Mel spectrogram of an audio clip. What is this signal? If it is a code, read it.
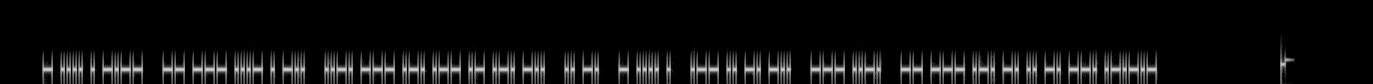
Morse code, heard as a keyed tone, about 40 wpm, 700 Hz. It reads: THEY MOVED FORWARD IN THE WIND OF MORNING.
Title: A Sound Of Thunder 40wpm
